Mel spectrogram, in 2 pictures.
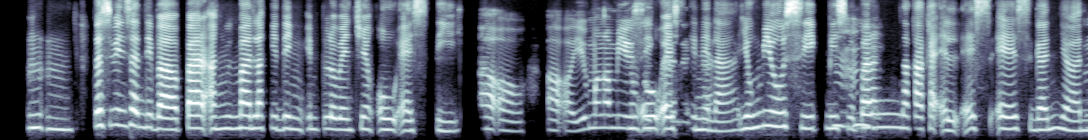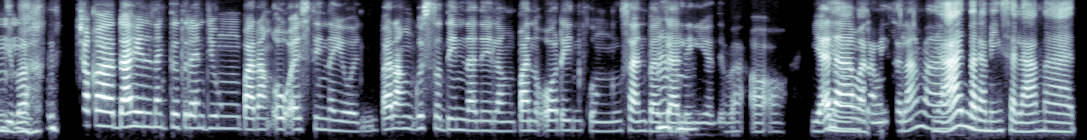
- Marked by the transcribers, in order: chuckle; other background noise
- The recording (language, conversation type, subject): Filipino, podcast, Paano nakaapekto ang midyang panlipunan sa kung aling mga palabas ang patok ngayon?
